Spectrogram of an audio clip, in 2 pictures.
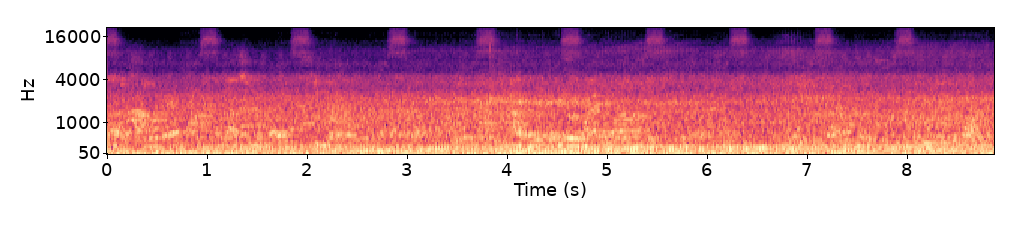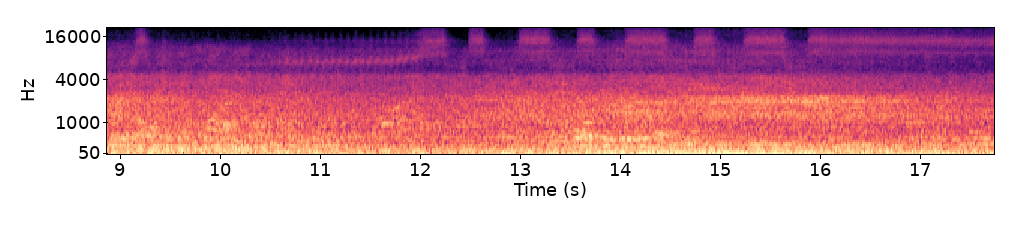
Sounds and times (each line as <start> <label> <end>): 0.0 Group of elderly people in the temple Chat 17.7
0.0 Traffic Noise 17.7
